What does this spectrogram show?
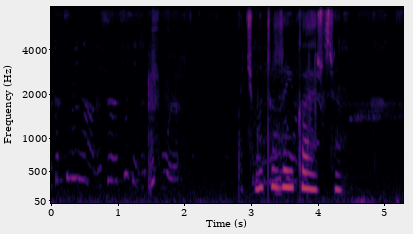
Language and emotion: Russian, sad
